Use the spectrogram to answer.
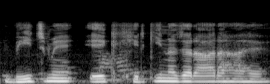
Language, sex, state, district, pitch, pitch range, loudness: Hindi, male, Bihar, West Champaran, 130 Hz, 125-140 Hz, -14 LUFS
